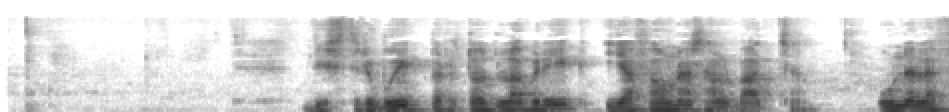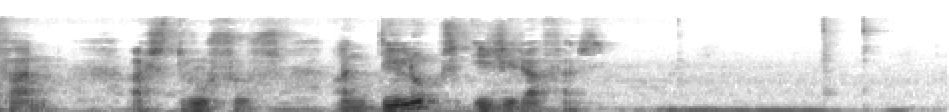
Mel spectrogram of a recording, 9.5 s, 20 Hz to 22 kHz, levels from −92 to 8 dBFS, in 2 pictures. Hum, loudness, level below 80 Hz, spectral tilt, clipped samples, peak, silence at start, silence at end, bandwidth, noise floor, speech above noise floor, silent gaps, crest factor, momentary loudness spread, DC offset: none; -19 LUFS; -48 dBFS; -6.5 dB/octave; under 0.1%; -2 dBFS; 1.55 s; 0.25 s; 11.5 kHz; -65 dBFS; 46 dB; none; 20 dB; 21 LU; under 0.1%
